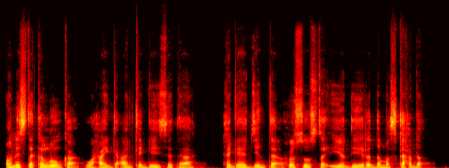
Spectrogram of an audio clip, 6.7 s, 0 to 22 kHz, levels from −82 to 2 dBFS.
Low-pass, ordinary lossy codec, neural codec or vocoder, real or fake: none; none; codec, 44.1 kHz, 3.4 kbps, Pupu-Codec; fake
